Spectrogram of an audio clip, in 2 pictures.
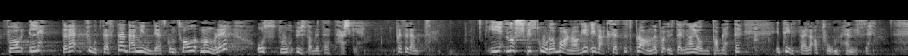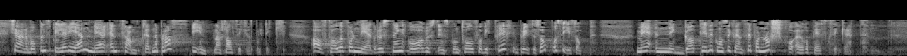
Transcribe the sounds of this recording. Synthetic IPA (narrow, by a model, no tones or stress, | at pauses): fɔɾlɛt̪ːəɾəfuːt̪fɛst̪əd̪æɾmʏnd̪ɪheːt̪skʊnt̪ʰɾɔlːmɑŋləɾɔst̪uːɾʉːst̪ɑbɪlɪt̪ʰeːt̪hæʂkə | pʰɾɛsɪd̪ɛnt̪ | ɪnɔʂkəskuːləɾɔbɑːɳhɑːɡəɾɪʋæɾksɛt̪ːəspʰlɑːnəfɔɾʉːd̪eːlɪŋɑjɔd̪t̪ʰɑblɛt̪ːəɾɪt̪ʰɪlfɛlːəʔɑt̪ʰuːmhɛnd̪əl̩səɾ | çæːɳəʋoːpənspɪlːəɾɪjɛnːmeːɾɛnfɾɑmt̪ʰɾeːd̪ənəpʰlɑsɪɪnt̪əɳɑʂʊnɑːlsɪkəɾetspʰʊlɪt̪ʰɪ̥kːʔɑːʋt̪ʰɑːləfɔɳeːd̪ɾʉst̪nɪŋɔɾœst̪ɪŋskʰʊnt̪ʰɾɔlfɔɾʋɪt̪ːɾəɾbɾyːt̪əsɔpːɔsiːəsɔpː | mɛnɛɡɑt̪ɪːʋəkʰʊnsəkʰʋɛnsəɾfɔɳɔʂkɔʔɑʉɾʊpʰeːɪsksɪkːəɾhḛːt̪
